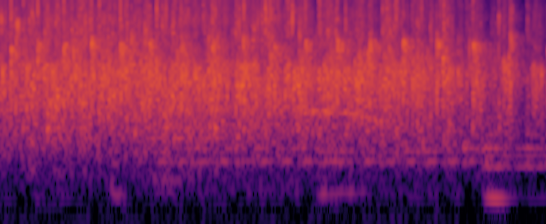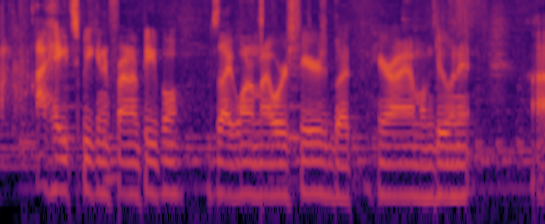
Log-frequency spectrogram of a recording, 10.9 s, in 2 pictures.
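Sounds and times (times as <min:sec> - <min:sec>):
audience applause: 0:00.0 - 0:05.9
speech: 0:05.9 - 0:10.9.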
